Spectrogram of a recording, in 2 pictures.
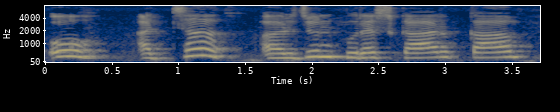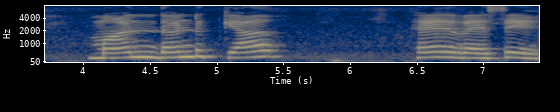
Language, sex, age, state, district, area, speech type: Hindi, female, 18-30, Uttar Pradesh, Azamgarh, urban, read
